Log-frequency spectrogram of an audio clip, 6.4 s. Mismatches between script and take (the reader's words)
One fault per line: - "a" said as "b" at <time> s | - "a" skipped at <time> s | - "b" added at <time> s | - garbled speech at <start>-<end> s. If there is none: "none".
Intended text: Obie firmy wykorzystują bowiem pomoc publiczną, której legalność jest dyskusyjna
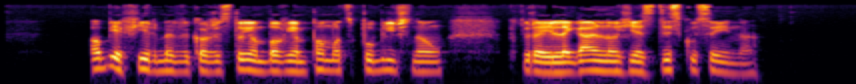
none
